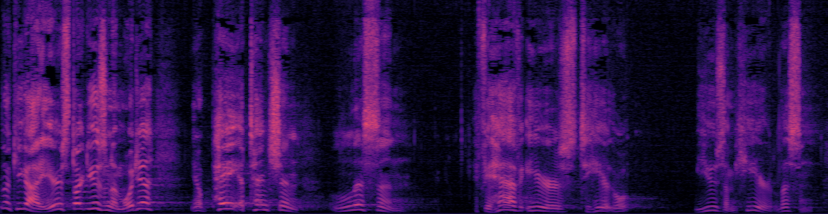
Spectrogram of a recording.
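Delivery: mock snide sarcasm. Retelling a saying of Jesus, imagining it sarcastic or rude: imitating Jesus sounding sarcastic. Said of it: "sarcastic or rude or something".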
